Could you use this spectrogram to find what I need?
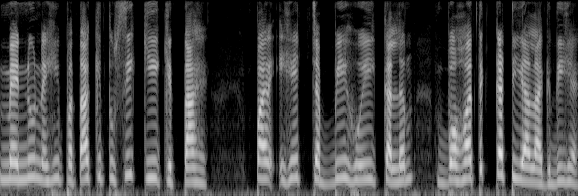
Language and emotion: Punjabi, disgusted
